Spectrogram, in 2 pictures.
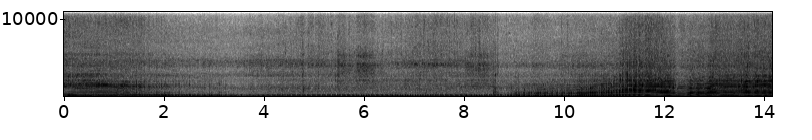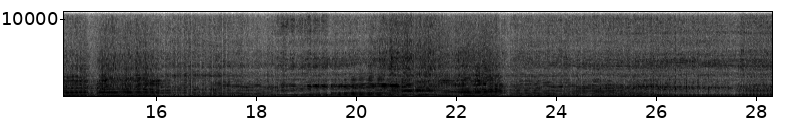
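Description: Yamaha FZ-07's parallel-twin engine under way. The revs fall off over the first few seconds and hold steady for a while. After that they climb and drop again and again as the rider works the throttle and gears through the bends, with wind rush underneath.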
